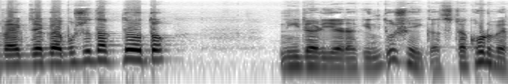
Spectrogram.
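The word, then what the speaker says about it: Cnidaria: পরের পর্বের নাম হচ্ছে নিডারিয়া। নিডারিয়ার সিটা সাইলেন্ট থাকে।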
